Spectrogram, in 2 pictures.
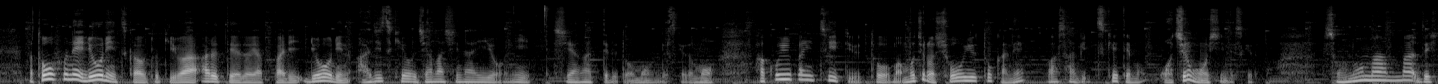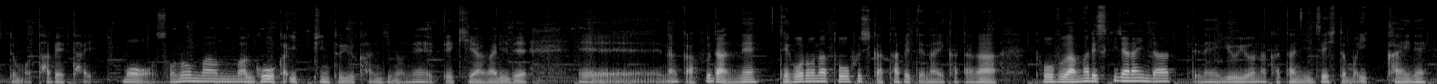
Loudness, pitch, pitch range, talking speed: -28 LUFS, 105 Hz, 95-135 Hz, 375 characters per minute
